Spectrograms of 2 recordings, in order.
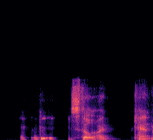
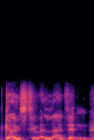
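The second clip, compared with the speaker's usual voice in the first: slow North London accent with a laugh, a bit higher; 7 semitones higher, slower than usual. Shown as a demonstration. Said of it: "I could do a beautiful North London accent".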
